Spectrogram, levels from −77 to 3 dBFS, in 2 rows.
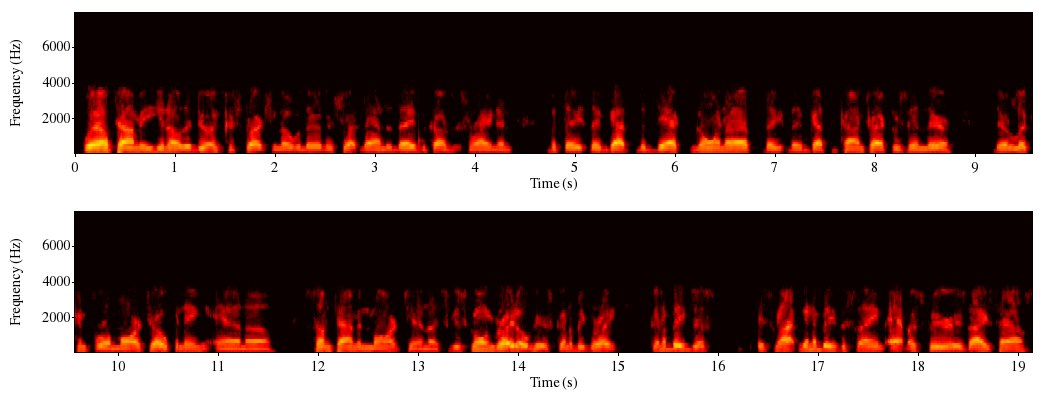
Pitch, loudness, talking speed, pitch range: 155 Hz, -33 LUFS, 220 wpm, 140-170 Hz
